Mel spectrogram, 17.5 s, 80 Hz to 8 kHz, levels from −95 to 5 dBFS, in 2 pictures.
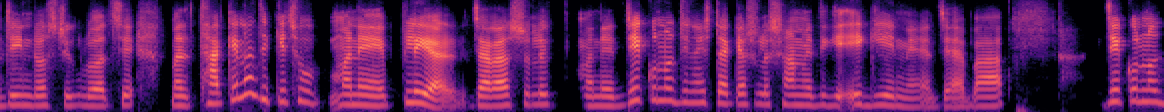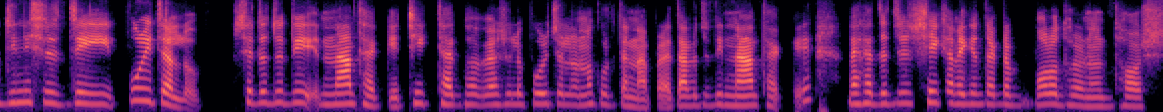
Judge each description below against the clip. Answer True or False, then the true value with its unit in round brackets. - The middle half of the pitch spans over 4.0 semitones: False (3.7 semitones)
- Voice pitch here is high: True (230 Hz)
